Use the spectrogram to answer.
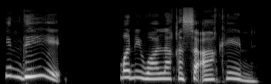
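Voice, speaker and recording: A woman voicing a gentle, vulnerable pregnant young woman with an earnest, trembling manner in an audio love drama. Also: sits high, very animated, measured pace, dry recording, studio quality, pitched above the performer's own voice. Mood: pleading. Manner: soft, trembling, pleading.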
